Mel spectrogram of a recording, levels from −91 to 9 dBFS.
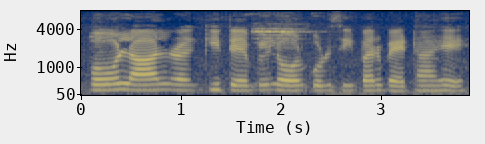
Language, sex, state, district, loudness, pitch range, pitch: Hindi, female, Madhya Pradesh, Bhopal, -16 LUFS, 175-195 Hz, 185 Hz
